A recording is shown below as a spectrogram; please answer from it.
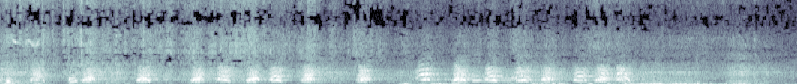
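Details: Hunting hounds and Russo-European Laikas on a wild boar chase, giving a steady run of sharp barks about twice per second, mid-pitched and ringing, over a faint hiss and low rumble.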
